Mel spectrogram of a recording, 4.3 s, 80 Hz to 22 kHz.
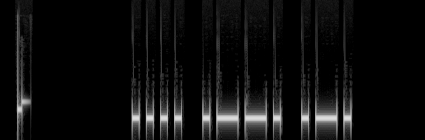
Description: Morse code, heard as a keyed tone, about 17 wpm, 700 Hz. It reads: HPR
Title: USA Call Sign Postfixes - 3 Letters 17wpm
